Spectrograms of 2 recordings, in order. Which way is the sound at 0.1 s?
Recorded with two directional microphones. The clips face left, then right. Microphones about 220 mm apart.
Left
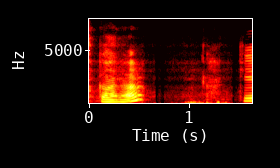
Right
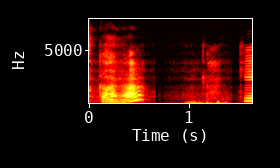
25° left (ahead or behind).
